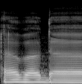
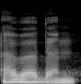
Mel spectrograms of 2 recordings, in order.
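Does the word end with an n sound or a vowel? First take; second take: vowel; n sound. First: The word ends on a long vowel. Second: The word ends with an n sound. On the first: The reciter stops at this word. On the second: The reciter continues without stopping.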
